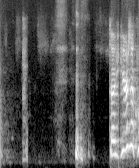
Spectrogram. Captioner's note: laughs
